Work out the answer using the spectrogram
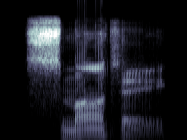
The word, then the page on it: smarty: British English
